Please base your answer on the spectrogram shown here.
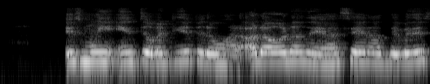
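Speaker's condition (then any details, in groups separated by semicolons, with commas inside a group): Cerebral palsy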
